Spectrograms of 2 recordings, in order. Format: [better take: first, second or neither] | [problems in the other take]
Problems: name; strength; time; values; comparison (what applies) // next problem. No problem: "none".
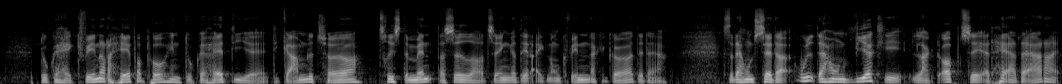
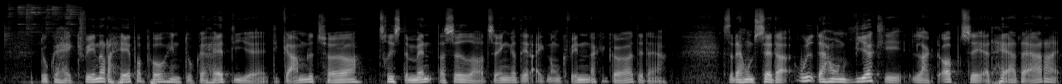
first | jangling keys; faint; at the start; peak 15 dB below the speech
